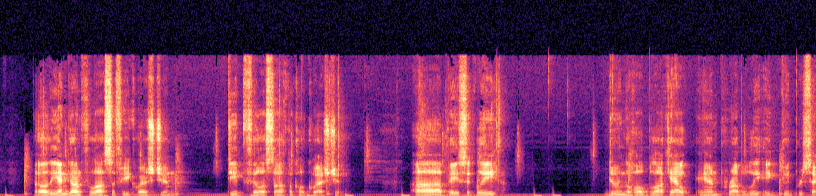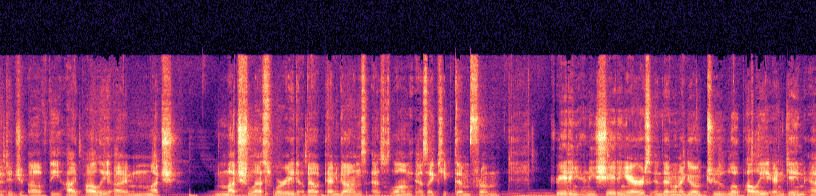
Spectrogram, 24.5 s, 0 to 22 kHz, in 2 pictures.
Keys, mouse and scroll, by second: 0.0 shift+middle click, 4.4 shift+middle click, 7.0 shift+middle click, 8.1 middle click, 9.1 middle click, 10.0 middle click, 14.0 middle click, 15.2-16.2 middle drag, 16.8 middle click, 18.7 middle click, 20.9 middle click, 22.4 middle click, 23.2 shift+middle click, 23.6 middle click.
